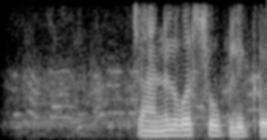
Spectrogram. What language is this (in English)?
Marathi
